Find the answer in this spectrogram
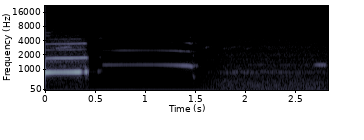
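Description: A loon gives clear, flute-like held notes: a short low tone, then a longer, higher sustained note, fading into a faint echoing tail.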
